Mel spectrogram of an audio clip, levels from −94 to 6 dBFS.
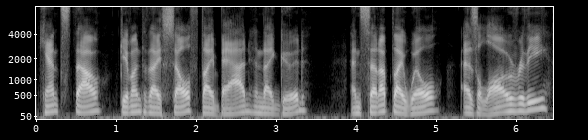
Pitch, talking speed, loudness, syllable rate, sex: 120 Hz, 185 wpm, -20 LUFS, 4.2 syllables/s, male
